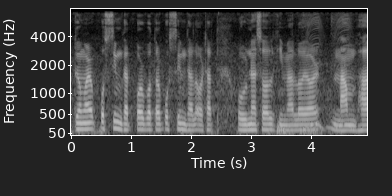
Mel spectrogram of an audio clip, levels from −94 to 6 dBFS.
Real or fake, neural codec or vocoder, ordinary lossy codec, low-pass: real; none; none; 7.2 kHz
